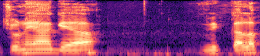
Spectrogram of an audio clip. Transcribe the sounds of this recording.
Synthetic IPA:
t͡ʃʊɳjaːɡɪjaː | ʋɪkəl

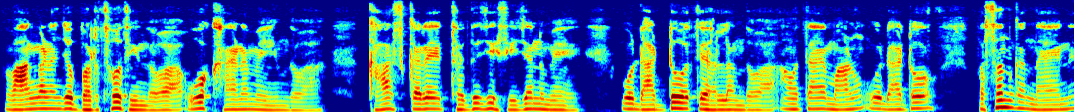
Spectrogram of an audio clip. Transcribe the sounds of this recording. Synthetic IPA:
ʋãːŋɡəɽ̃əd͡ʑoːbʱɐɾt̪ʰot̪ʰĩːn̆d̪oaːʔʊ̰ɦokʰaːɪɽ̃əmẽĩːn̆d̪oaː | kʰaːsɪ̥kɐɾet̪ʰɐd̪ɪd͡ʑiːsiːd͡ʑənmẽ | ʊɦoɗaːɖʱot̪eɦɐlə̃nd̪oaːʔɛ̃t̪ɐ̃ːɪ̃maːɳ̤ũʊɦeɗaːɖʱo | pɐsə̃nd̪kɐ̃nd̪aːɦɪnɪ̆

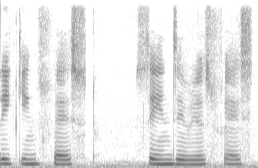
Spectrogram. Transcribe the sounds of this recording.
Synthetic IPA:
ɾikɪ̃ŋsfesʈ | sẽːnzeʋiəsfesʈ

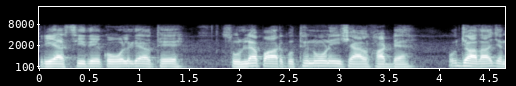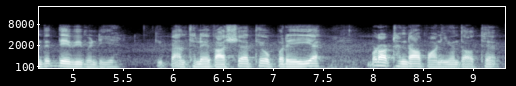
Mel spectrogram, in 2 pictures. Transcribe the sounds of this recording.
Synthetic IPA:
t̪ɾɪɛːsiːd̪eːkoːlɡɛːʊt̪ʰːeː | suːlɛːpaːɾəkʊt̪ʰːeːnoːɽiːʃɛːlkʰaːɖɛː | oːd͡ʒjaːd̪aːd͡ʒənd̪eːd̪eːbiːbɪɳɖiːɛː | kɪpɛ̰̃ːnt̪ʰleːkaːʃɛːʊt̪ʰːeːʊpːəɾeːiːɛːbəɽaːʈʰəɳɖaːpaːɽ̃iːɦõːnd̪a̰ːʊt̪ʰːḛː

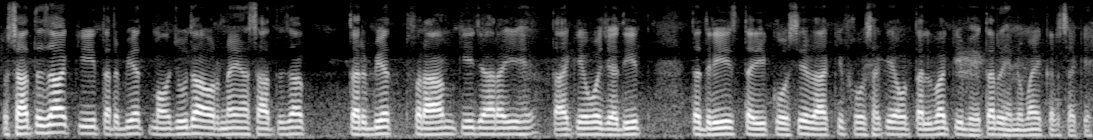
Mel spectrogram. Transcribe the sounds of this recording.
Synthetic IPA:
ʊsaːt̪ɪzakit̪ɐɾbijət̪̚mɔːd͡ʒuːd̪aɔːɾnɐjasaːt̪ɪza | t̪ɐɾbijət̪fɐɾaːɦəmkid͡ʒaːɾɐɦiɦɛt̪aːkeʋod͡ʒɐd̪iːd̪ | t̪ɐd̪ɾiːzt̪ɐɾiːqõseʋaːqɪfɦosɐkeɔːɾt̪ɐlbakibʱeːt̪əɾːɛɦnʊmaːikɐɾsɐkeː

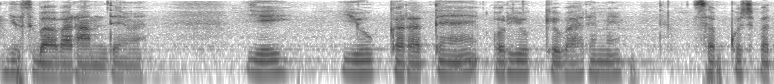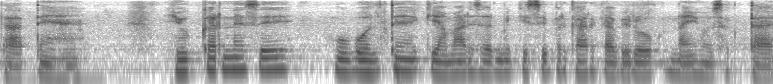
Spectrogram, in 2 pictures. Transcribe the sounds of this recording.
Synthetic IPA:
d͡ʒɐlsebʱaːbaːɾaːmd̪eːmẽ | jei | joːɡkɐɾaːt̪eɦɛ̃ɔːɾjoːɡkebaːɾemẽ | sɐb̚kʊt͡ʃʰbɐt̪aːt̪eɦɛ̃ː | joːɡkɐɾnese | ʋoboːlt̪eɦɛ̃kiɦɐmaːɾes̬ɐɾmẽkɪsipɾɐkaːɾkabʱiɾoːɡnɐɦĩɦosɐkt̪aɦɛː

